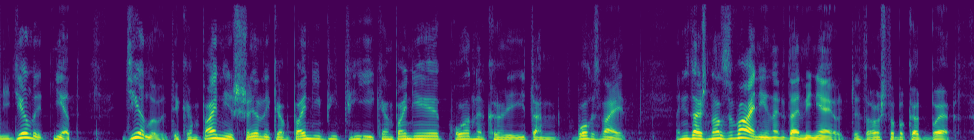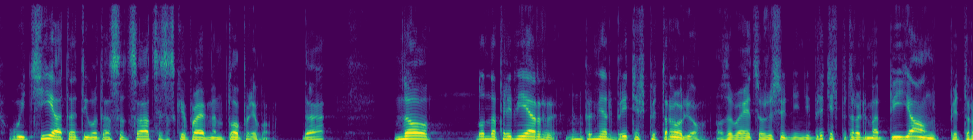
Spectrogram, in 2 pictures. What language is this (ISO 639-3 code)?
rus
